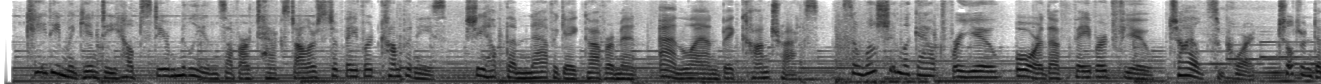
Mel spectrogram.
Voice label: political women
